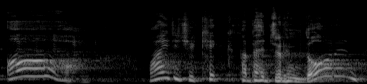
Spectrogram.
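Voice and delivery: high shocked squeal of disbelief; mock-shocked high voice; shocked Michael. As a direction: play the flatmate caught off guard.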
